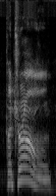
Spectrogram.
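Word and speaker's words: Patrón: cheers Patron excuse me did I call it Patron Patron with a long o it's Patron coworker gave it to you that's cool that's another thing I've never had Patron I've never had Patron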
